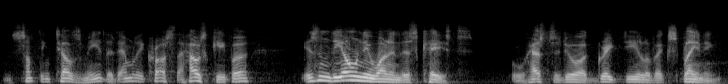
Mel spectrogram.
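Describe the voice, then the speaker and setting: A man acts as a composed, authoritative American detective from an old radio serial. His formal, measured lines move with expressive pitch. The recording is dull and vintage. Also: a little hiss or hum, lightly acted. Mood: grave, accusing. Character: famous, composed, authoritative male private investigator. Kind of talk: old-time radio drama acting.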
